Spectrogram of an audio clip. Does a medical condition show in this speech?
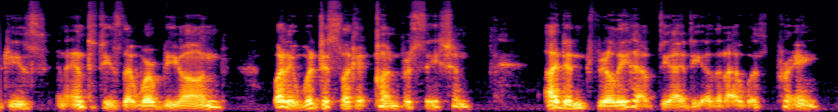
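Yes: cerebral palsy.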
